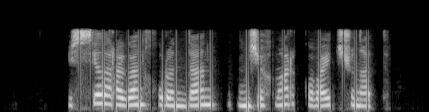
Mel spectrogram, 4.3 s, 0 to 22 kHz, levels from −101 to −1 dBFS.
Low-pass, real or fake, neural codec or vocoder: 7.2 kHz; real; none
